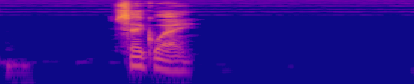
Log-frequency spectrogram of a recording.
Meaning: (verb) 1. To move smoothly from one state or subject to another 2. To make a smooth transition from one theme to another 3. To play a sequence of records with no talk between them
- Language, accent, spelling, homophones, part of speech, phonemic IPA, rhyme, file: English, Australia, segue, Segway, verb / noun, /ˈsɛɡweɪ/, -ɛɡweɪ, En-au-segue.ogg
